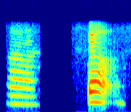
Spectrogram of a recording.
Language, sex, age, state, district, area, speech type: Hindi, female, 18-30, Uttar Pradesh, Sonbhadra, rural, conversation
